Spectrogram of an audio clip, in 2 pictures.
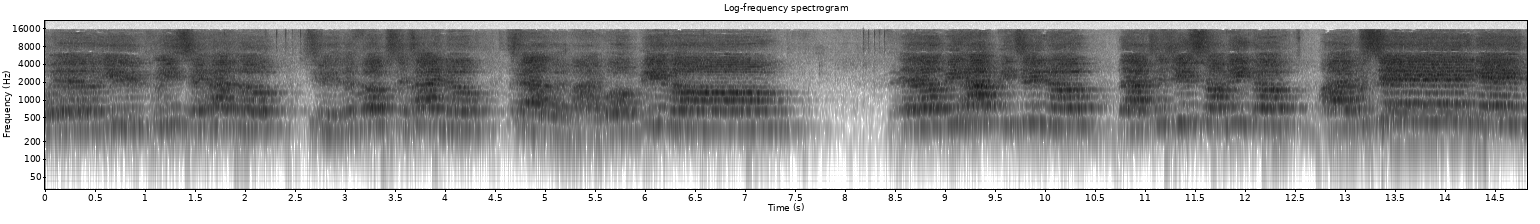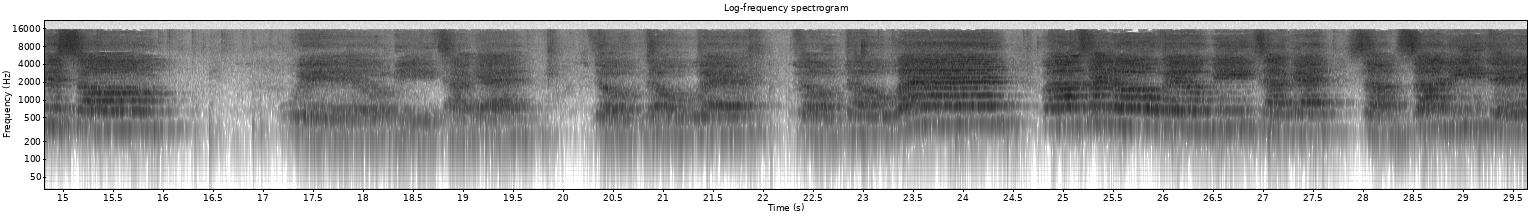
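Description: A children's choir singing together, phrase after phrase, with short pauses for breath between the lines.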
